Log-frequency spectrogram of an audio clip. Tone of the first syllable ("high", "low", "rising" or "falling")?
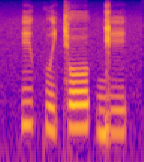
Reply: high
